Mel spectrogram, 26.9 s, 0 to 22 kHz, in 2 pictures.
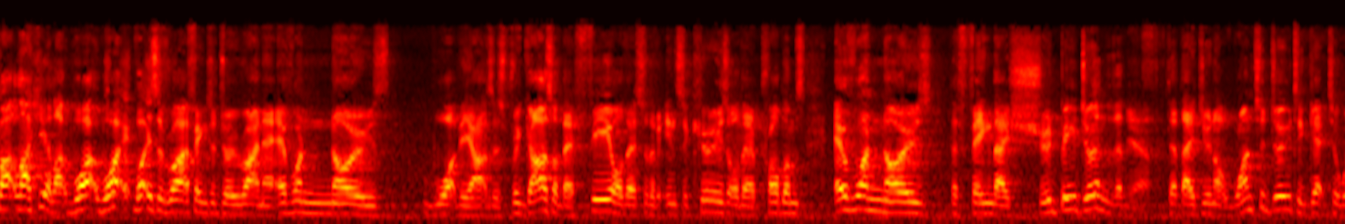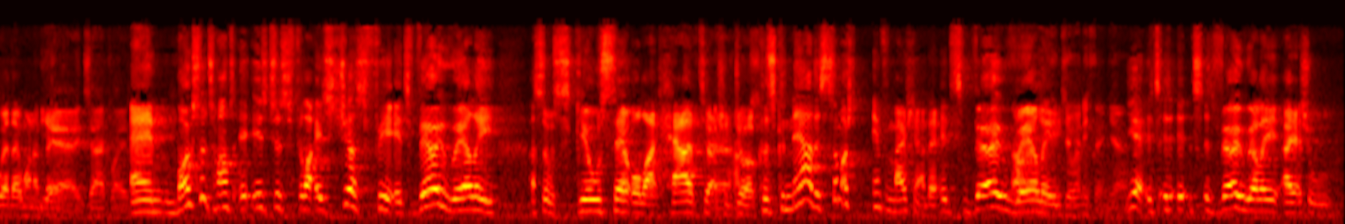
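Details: Stuttering in an adult man who left school at about 16 because of his speech and still has blocks when speaking.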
